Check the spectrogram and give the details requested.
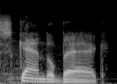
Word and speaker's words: Skanderbeg: Lord Alexander in Albanian this name would be pronounced as Scandal bag his military genius earned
